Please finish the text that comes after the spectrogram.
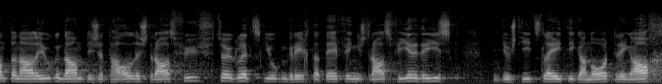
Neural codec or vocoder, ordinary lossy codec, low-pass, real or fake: none; none; 14.4 kHz; real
